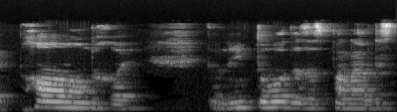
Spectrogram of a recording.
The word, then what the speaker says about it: prendre: falava para mim, olha, raspa a garganta, é uma palavra forte, que a gente não faz bico, é prendre.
